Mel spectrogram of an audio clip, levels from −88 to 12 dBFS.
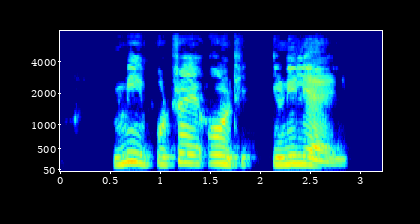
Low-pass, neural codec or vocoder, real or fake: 7.2 kHz; none; real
